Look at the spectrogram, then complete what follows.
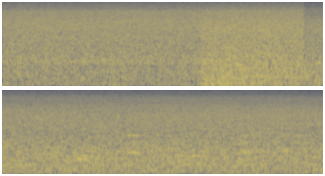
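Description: Tiered waterfall: water falling over rock steps in a steady rush. About two and a half seconds in it grows louder and fuller for just over a second, then drops back suddenly.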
